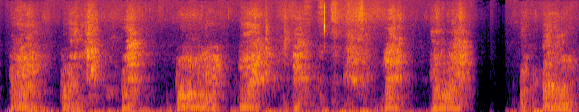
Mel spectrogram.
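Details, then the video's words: Basset hound and Dachshund mix dogs playing hard together, low rumbling growls in repeated bursts about every half second, with a few barks and a brief quiet gap near the end. "Basset hound and Dachshund mix Playing ruff!"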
